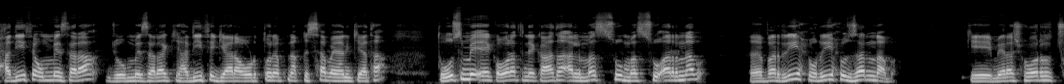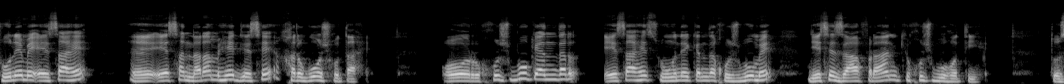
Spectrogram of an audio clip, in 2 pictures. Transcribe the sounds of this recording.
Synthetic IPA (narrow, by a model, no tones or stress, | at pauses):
hɐd̪iːθeʊmːezɐɾad͡ʒoːʊmːezɐɾakiɦɐd̪iːθeɡjaːɾaɔːɾt̪õneɐpnaqɪsːabɐjaːnkijat̪ʰa | t̪oʊsmẽeːkɔːɾət̪nẽkɐɦat̪ʰaɐlmɐsːumɐsːuʔɐɾnəb | ʋɐɾːiːħoɾiːħozɐɾnəb | kemeːɾaʃɔɦɾt͡ʃʰuːnemẽɛːsaɦɛ | ɛːsanɐɾəmɦɛd͡ʒɛːsexɐɾɡoːʃɦoːt̪aɦɛː | ɔːɾxʊʃbuk̬eɐ̃nd̪əɾ | ɛːsaɦɛsũːŋɡnekeɐ̃nd̪əɾxʊʃ̬bumẽ | d͡ʒɛːsezaːfɪɾaːnkixʊʃ̬buɦoːt̪iɦɛː | t̪o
